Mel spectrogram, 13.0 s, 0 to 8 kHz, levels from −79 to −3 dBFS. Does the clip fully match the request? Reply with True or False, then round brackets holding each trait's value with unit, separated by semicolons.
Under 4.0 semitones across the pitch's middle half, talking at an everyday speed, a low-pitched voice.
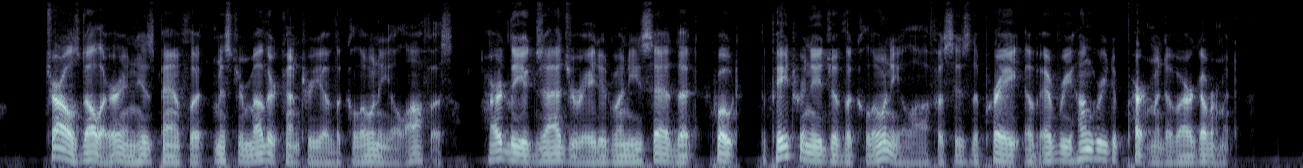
True (3.3 semitones; 155 wpm; 80 Hz)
